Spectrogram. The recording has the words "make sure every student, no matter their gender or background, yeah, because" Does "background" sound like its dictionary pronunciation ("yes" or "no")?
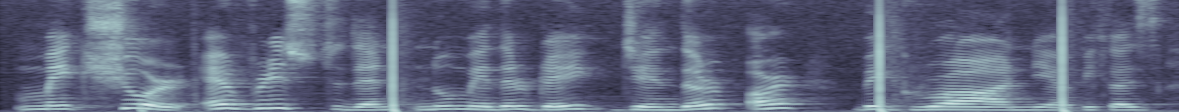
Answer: no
